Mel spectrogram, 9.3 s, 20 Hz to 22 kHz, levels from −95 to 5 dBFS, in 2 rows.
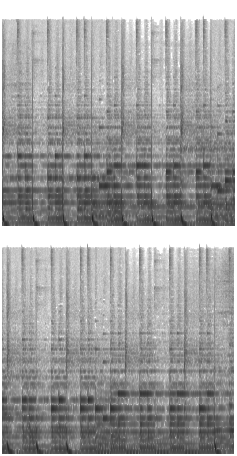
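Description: At 2.21, 3.21, 4.19 and 5.18 s the sound jumps with a tiny skip, roughly once per second, matching 1.0 s segments. This is overlap between stream segments: adjacent segment timestamps overlapped, so the player discarded 6 to 18 milliseconds at each join, breaking waveform continuity.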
